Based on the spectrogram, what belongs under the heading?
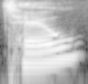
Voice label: "ceu9", taiwanese Syllables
